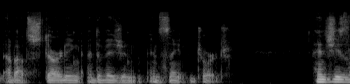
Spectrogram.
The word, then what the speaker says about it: St. George: So, it's pronounced St. George when you live there, by the way. St. George, that's how they say it. Jarge.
